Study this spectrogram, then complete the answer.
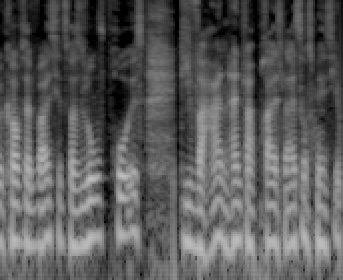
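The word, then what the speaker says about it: Lowepro: Ähm, ich habe ja lebenlang Love Pro benutzt. Love, Lö, wie, wie spricht man es aus? Weißt du das? Low Pro.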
